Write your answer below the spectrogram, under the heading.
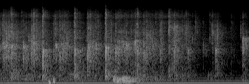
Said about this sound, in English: See, yeah, you can clap on that.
